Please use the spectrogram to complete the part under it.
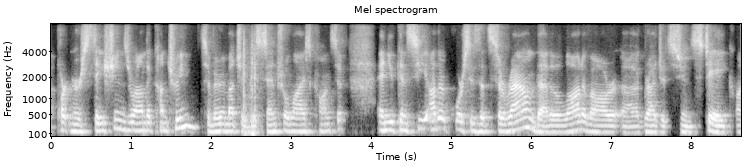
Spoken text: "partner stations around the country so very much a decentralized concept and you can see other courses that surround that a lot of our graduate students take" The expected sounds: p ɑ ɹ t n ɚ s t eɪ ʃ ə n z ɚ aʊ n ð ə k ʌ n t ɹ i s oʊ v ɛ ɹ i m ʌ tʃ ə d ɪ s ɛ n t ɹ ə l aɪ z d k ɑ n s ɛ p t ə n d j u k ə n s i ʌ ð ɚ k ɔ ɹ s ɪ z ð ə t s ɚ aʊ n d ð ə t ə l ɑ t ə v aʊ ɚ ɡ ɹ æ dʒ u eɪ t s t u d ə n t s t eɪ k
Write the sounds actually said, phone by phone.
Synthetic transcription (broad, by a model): p ɑ ɹ t n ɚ s t eɪ ʃ ə n z ɚ aʊ n ð ə k ʌ n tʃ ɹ i s oʊ v ɛ ɹ i m ʌ tʃ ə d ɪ s ɛ n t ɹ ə l aɪ z d k ɑ n s ɛ p t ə n j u k ə n s i ʌ ð ɚ k ɔ ɹ s ɪ z ð ə t s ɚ aʊ n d ð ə t ə l ɑ t ə v aʊ ɚ ɡ ɹ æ dʒ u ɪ t s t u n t s t eɪ k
